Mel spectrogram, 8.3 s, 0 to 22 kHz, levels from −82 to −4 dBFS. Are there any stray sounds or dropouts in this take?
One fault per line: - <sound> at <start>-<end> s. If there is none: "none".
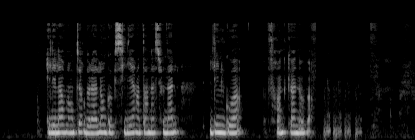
- laugh at 6.5-7.3 s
